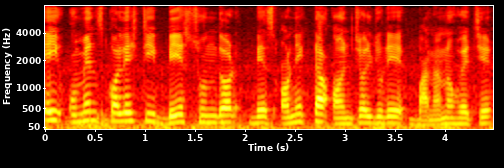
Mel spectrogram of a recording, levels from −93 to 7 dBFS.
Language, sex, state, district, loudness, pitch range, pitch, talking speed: Bengali, male, West Bengal, Jalpaiguri, -16 LUFS, 145-185 Hz, 160 Hz, 160 wpm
